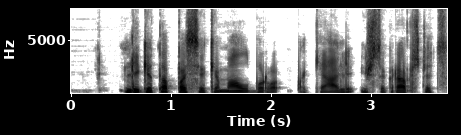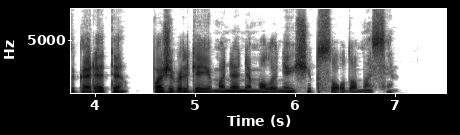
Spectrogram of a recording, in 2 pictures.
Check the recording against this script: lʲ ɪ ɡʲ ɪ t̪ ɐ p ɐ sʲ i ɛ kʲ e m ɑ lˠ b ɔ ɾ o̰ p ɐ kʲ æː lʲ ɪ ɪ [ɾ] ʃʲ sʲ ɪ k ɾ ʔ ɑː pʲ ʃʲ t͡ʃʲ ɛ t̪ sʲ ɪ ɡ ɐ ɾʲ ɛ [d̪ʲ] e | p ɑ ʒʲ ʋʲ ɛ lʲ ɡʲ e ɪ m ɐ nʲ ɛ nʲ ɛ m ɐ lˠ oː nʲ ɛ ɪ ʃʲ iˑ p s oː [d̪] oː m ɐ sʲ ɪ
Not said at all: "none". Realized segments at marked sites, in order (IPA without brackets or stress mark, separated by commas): none, t̪ʲ, d̪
